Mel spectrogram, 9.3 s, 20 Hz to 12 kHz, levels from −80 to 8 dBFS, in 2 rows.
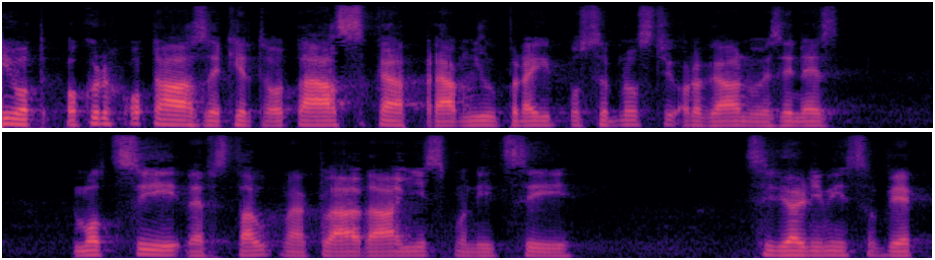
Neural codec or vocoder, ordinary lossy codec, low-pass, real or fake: codec, 16 kHz in and 24 kHz out, 0.6 kbps, FocalCodec, streaming, 4096 codes; MP3, 48 kbps; 10.8 kHz; fake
